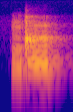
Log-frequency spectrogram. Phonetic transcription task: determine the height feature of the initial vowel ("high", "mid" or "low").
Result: mid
